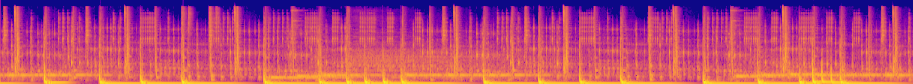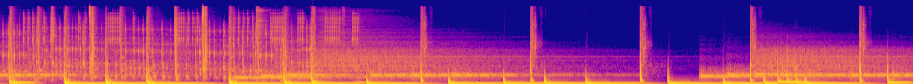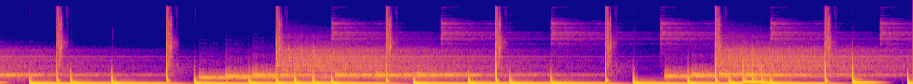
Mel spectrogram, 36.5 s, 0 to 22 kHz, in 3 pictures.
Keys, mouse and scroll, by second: 0.3 alt+right click, 0.8 click, 1.0 alt+click, 1.2 alt+middle click, 2.9 alt+right click, 3.3 alt+click, 4.0 alt+middle click, 4.9-7.3 alt+right drag, 7.8 alt+click, 8.5 alt+middle click, 8.8 alt+right click, 9.7-11.4 right drag, 11.4 click, 12.2 shift+click, 15.3 alt+right click, 15.8 alt+middle click, 16.4 alt+right click, 17.4 shift+click, 19.9 alt+right click, 20.3-22.0 alt+drag, 22.0 alt+right click, 22.7 alt+middle click, 23.2-25.3 alt+drag, 25.3 alt+right click, 25.9 alt+middle click, 26.4 alt+click, 26.9 alt+right click, 27.2 alt+click, 27.6 alt+middle click, 28.4-30.4 alt+drag, 30.4 alt+middle click, 30.9 alt+right click, 31.9 alt+click, 32.3 alt+middle click, 32.7 alt+right click, 34.0 click, 35.0-35.4 scroll down 1, 35.4 scroll up 1, 36.1 click.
